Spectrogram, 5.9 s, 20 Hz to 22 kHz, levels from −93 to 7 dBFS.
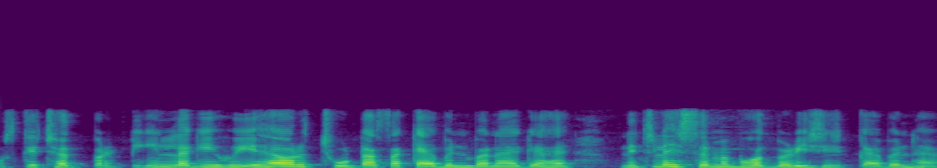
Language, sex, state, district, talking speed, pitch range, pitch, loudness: Hindi, female, Uttar Pradesh, Muzaffarnagar, 225 wpm, 180-225 Hz, 205 Hz, -18 LUFS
